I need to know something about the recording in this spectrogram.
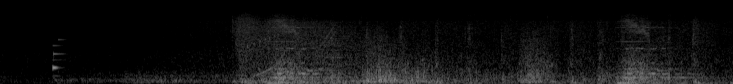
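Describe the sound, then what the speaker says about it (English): Thunderstorm with lightning in Genshin Impact: a sudden rolling rumble of thunder breaks in after a brief chime, followed by sustained rain-like wash and further swelling rumbles. "Uh-oh! Lightning storm!"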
